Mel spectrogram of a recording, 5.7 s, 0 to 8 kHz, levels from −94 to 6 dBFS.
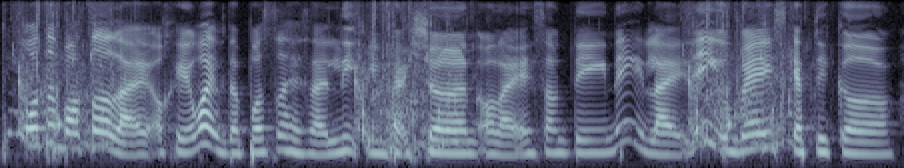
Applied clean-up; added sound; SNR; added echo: none; Splash, splatter; 11 dB; none.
